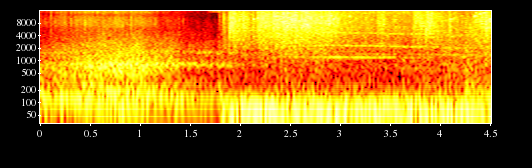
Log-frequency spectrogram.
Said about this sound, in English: People hurried with baggage and tickets in hand, but everything came to a chaotic halt when the airport's glass doorway shattered.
